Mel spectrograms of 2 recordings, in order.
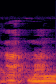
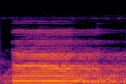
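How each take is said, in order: First: It starts with a glottal stop and a short vowel. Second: It starts with a long, drawn-out vowel. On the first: The speaker calls it wrong. "Lamun dibaca a'man teh berat macana" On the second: The speaker calls it right. "maka diganti ku alif ditangtungkeun jadi panjang"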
